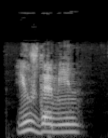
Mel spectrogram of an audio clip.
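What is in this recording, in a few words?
"юждӧмин", Komi, male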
